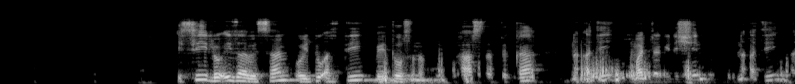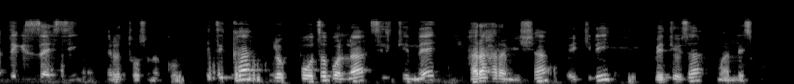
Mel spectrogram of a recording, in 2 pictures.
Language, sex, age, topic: Gamo, male, 18-24, government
